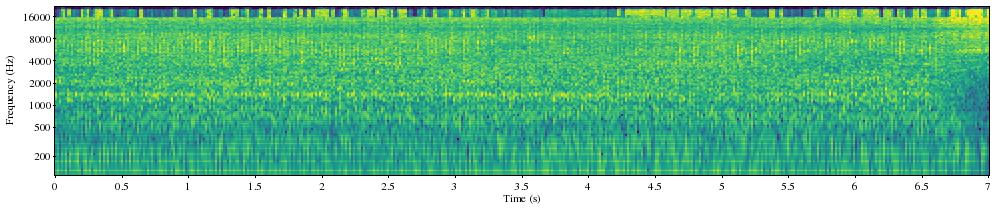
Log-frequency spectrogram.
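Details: 1964 LeRoi 125G1 trailer air compressor, after pressure adjustment: steady engine drone with a low heavy hum that never unloads; so much air escapes that it keeps cycling.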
